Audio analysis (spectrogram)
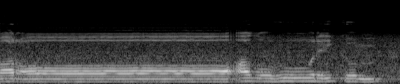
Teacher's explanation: بڑی مد ہے، اس مد کو 5 الف کے برابر لمبا کیا جاتا ہے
